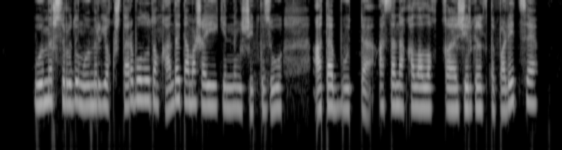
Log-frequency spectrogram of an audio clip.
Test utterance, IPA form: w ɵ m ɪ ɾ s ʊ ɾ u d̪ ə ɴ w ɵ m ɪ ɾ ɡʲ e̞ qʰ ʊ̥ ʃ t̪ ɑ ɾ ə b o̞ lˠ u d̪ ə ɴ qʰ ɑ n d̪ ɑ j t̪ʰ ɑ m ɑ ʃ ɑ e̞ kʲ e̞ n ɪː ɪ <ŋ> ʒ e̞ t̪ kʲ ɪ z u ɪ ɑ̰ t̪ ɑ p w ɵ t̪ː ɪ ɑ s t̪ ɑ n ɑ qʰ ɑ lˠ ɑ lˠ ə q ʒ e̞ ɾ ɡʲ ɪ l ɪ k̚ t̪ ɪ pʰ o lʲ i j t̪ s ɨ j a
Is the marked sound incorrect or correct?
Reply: correct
